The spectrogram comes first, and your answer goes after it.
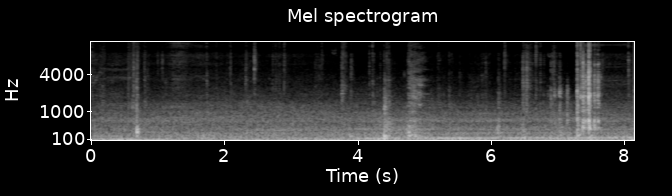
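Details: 2005 Chevy Tahoe idling after replacing a leaking vacuum line. It had shaken while driving and flashed the check engine light on the highway. Low steady idle rumble with no hiss or stumble, light clicks nearby; normal smooth idle, problem fixed.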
